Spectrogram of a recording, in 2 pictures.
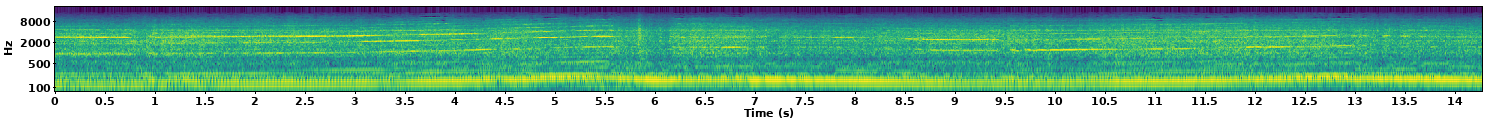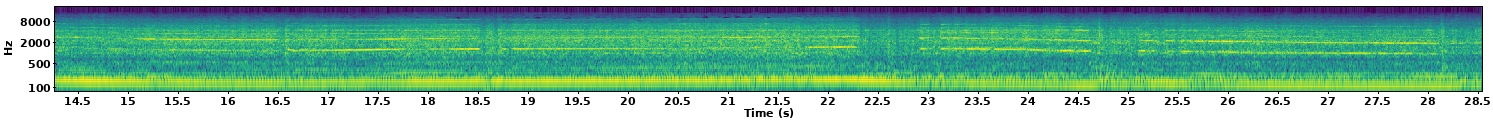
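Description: Audi S2-R race car's turbocharged five-cylinder engine running hard on track. Its pitch climbs and then drops sharply about five and a half seconds in, as on an upshift, swells and eases again mid-way, and drops once more about twenty-two seconds in.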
